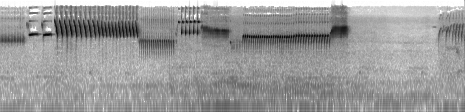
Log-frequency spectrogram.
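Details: Canary singing in bursts of dense rapid rolling trills, some higher and some lower pitched, separated by short whistles, ending in near silence and a final quick rattle.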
